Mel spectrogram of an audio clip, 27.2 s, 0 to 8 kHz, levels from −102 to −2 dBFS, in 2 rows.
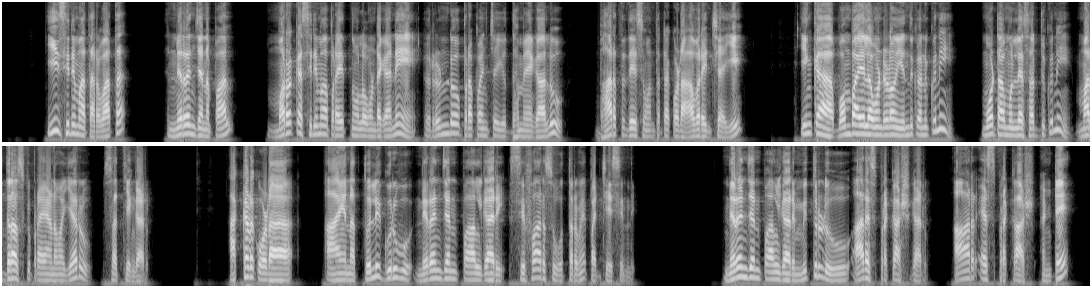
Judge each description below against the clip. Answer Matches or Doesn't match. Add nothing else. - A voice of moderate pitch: Matches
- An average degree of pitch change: Doesn't match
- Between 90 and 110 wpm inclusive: Matches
